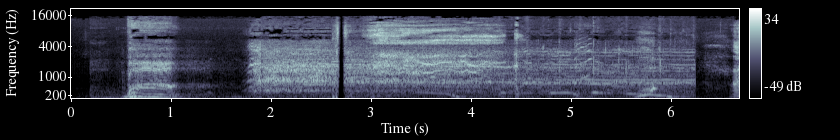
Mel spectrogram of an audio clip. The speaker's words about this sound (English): And the best part, not only is the burp the best part. Yeah. It's the crowd. Like, he just won a gold medal. Oh, gosh. They go bananas.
